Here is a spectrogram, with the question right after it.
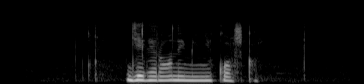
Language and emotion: Russian, neutral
